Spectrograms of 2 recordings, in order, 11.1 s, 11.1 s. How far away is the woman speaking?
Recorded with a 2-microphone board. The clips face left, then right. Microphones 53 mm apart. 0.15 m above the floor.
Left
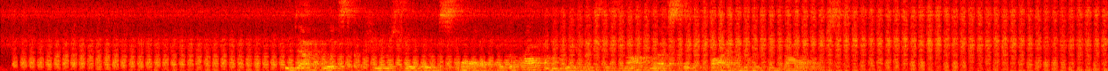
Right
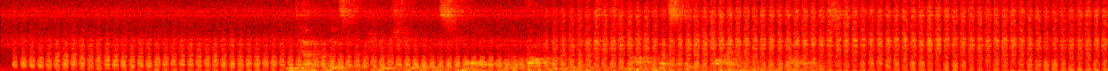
About 6.5 m.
